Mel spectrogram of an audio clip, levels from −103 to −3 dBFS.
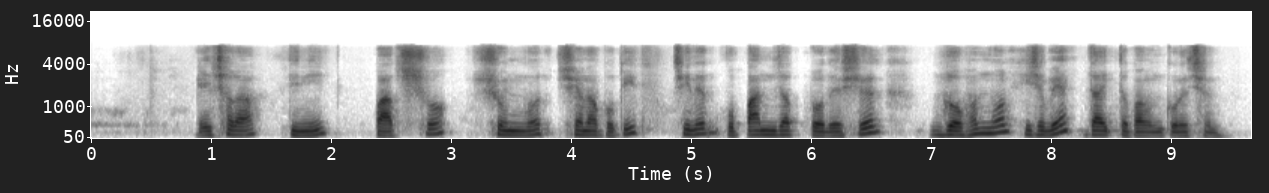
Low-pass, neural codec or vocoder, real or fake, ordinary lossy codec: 7.2 kHz; codec, 16 kHz, 1 kbps, FunCodec, trained on Chinese and English, 50 frames a second; fake; AAC, 32 kbps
